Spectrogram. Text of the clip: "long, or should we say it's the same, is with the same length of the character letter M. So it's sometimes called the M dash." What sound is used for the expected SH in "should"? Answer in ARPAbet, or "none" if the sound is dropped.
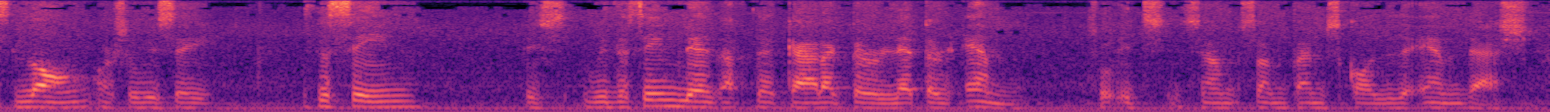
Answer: S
